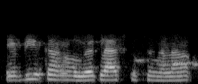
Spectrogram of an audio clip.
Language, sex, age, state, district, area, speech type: Tamil, female, 18-30, Tamil Nadu, Mayiladuthurai, urban, conversation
